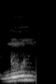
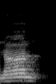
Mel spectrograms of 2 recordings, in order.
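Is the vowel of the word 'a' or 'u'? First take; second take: u; a. First: The vowel is a rounded 'u' sound. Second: The vowel is an open 'a' sound. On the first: This is how it is actually spoken. "नून बोला जाता है" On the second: This is the written form. "नान लफ्ज होता है लिखा भी जाता है"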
